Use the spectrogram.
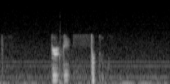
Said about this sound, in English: Yeah, it's sounding like digital dropout or something. And I don't know. Oh, okay. I don't know if that's the phone system here or your phone.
